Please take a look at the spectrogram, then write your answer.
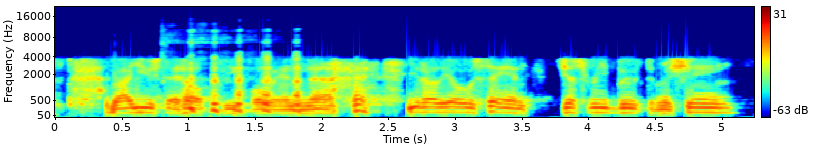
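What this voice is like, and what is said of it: Speaks with a noticeable accent. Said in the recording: “Love your accent”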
